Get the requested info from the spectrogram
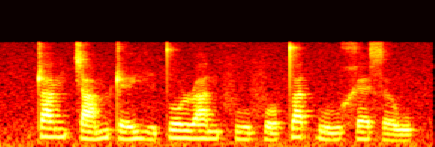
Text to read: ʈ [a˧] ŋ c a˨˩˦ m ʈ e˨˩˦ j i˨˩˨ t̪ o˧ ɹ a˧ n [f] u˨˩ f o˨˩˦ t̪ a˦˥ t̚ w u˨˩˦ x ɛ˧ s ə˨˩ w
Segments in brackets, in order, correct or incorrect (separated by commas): correct, correct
